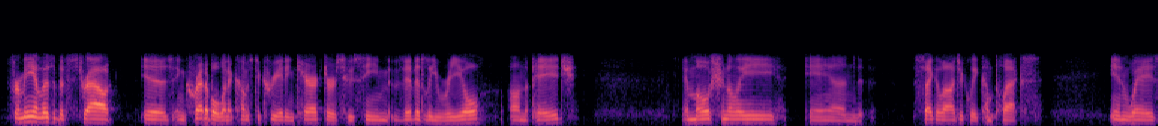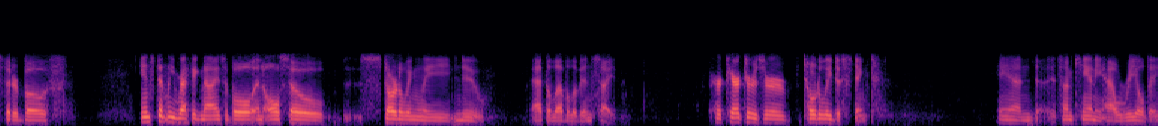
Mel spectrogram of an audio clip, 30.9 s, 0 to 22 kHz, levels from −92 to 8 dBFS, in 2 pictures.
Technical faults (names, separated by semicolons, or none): iLBC codec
